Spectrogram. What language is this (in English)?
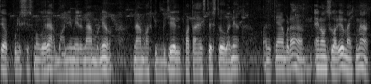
Nepali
